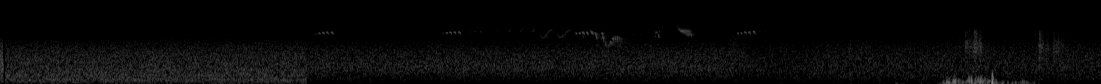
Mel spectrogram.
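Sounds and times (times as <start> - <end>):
small birds chirping: 3.1 - 3.5, 4.4 - 7.9.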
